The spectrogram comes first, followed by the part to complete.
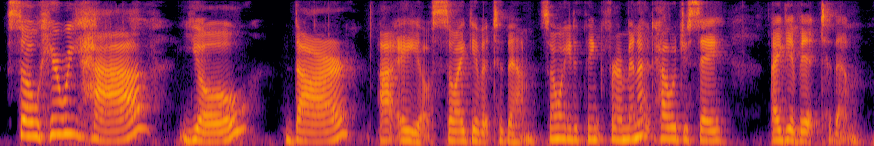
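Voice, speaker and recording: A woman's voice: medium pitch, normal speed, a bit bright. Patient woman teaching a Spanish lesson. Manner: patient, explaining step by step. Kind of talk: recorded remote class lesson.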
